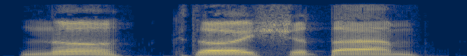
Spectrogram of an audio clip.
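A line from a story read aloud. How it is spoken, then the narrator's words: Deliberately displeased, over radio. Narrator (Russian): выдал в эфир нарочито недовольным голосом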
